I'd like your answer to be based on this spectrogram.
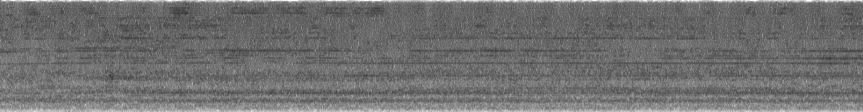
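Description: A hair dryer blowing on a freshly painted piece runs as a continuous loud airy whoosh, steady and close for the whole stretch with no voices.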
